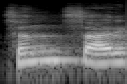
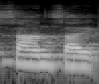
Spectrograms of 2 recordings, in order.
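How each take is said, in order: First: The first vowel is short. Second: The first vowel is long. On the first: The speaker calls it wrong. "संसारिक नहीं होता" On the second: The speaker calls it right. "क्योंकि मैंने बताया था आ आएगा"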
